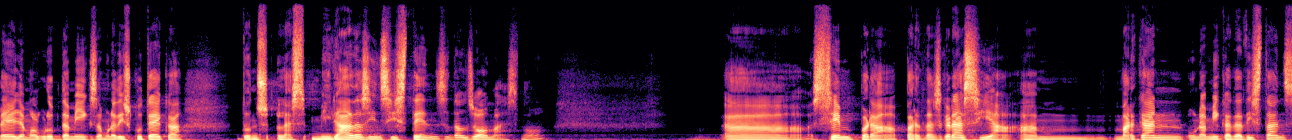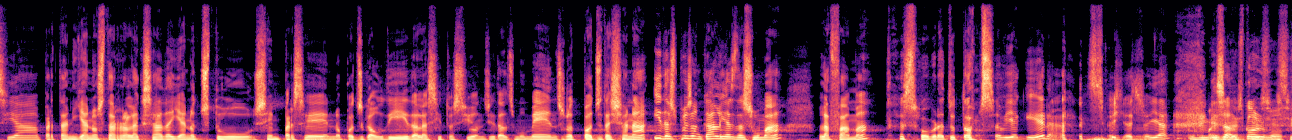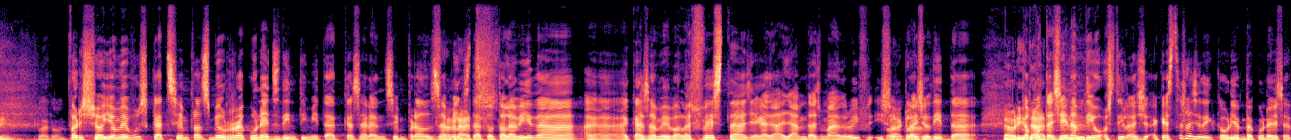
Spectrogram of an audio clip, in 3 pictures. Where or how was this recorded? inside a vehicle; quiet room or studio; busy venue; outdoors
busy venue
